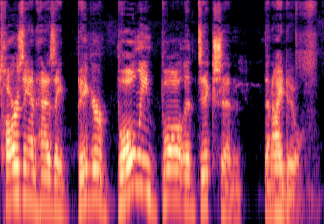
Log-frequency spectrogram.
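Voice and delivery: slow, careful wording. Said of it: "I'm gonna say this carefully".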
